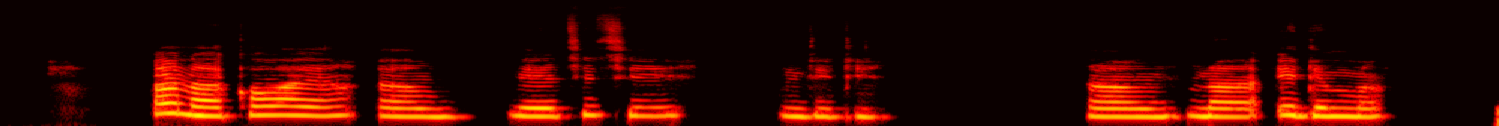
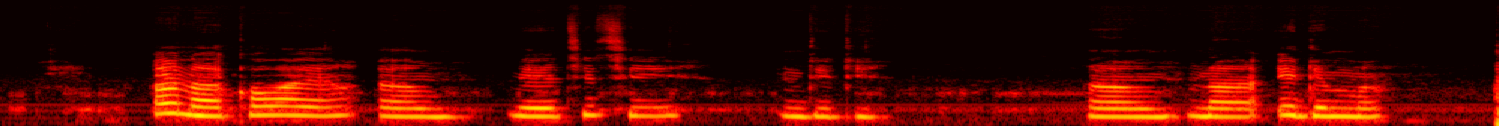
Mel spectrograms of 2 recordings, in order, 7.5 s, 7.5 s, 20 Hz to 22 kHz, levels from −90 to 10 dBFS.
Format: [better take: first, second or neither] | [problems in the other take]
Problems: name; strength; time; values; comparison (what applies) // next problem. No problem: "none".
second | noise reduction (neural mask model Resemble Enhance denoiser)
